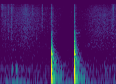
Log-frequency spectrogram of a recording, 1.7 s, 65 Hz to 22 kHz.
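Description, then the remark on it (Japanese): Two firm knocks on the wooden front door of apartment 111, made by a delivery worker because the doorbell was broken, evenly spaced about a third of a second apart, fairly loud against a quiet background with no talking. “仕方なく玄関のドアをノックした。”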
